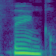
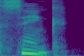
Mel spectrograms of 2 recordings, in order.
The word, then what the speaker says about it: think: So Mark would often replace think with sink or that with zat.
